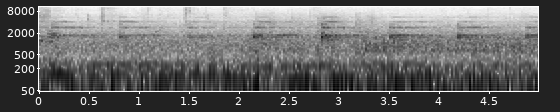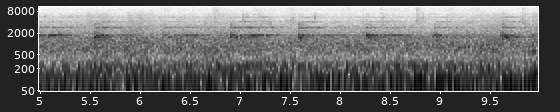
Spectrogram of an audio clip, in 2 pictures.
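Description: Train crossing a steel truss railway bridge: a steady low rumble, with short high tones repeating about twice a second.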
